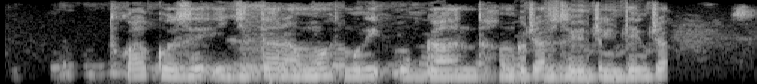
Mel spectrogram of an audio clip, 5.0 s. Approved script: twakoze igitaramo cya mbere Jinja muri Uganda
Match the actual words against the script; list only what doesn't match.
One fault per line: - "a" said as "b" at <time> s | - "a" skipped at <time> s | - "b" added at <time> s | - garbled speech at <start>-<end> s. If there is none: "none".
- "cya mbere Jinja" skipped at 2.1 s
- garbled speech at 3.3-4.5 s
